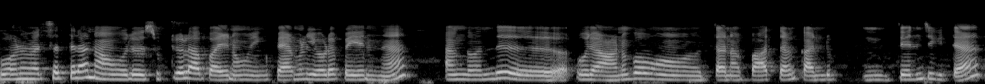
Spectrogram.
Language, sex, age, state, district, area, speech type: Tamil, female, 30-45, Tamil Nadu, Nagapattinam, rural, spontaneous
